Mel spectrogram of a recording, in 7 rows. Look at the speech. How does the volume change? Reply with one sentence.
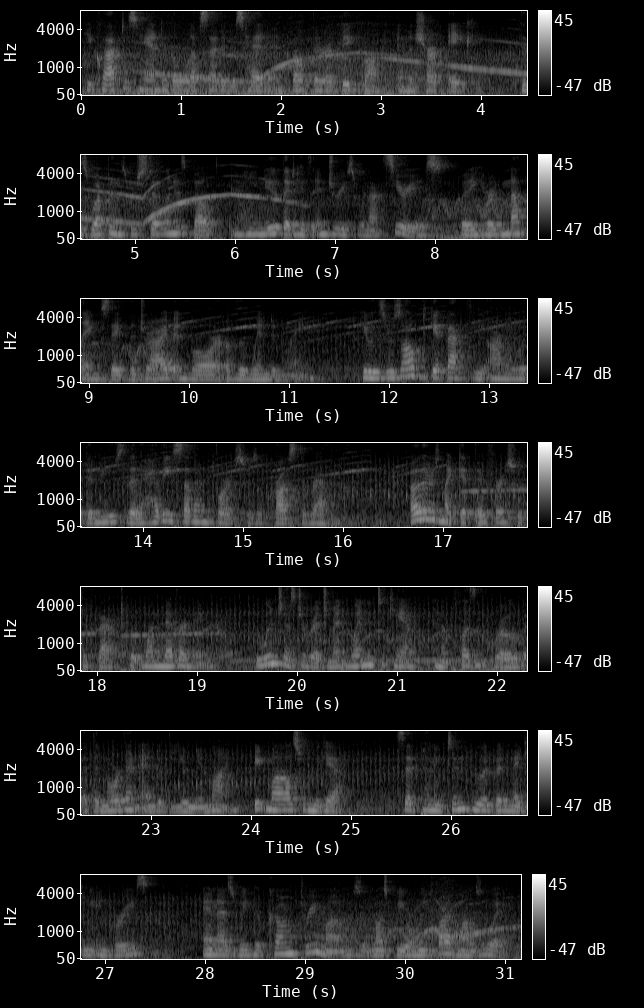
The loudness of the speech stays about the same.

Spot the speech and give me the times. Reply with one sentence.
The speech can be heard from 0.0 to 31.1 s.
